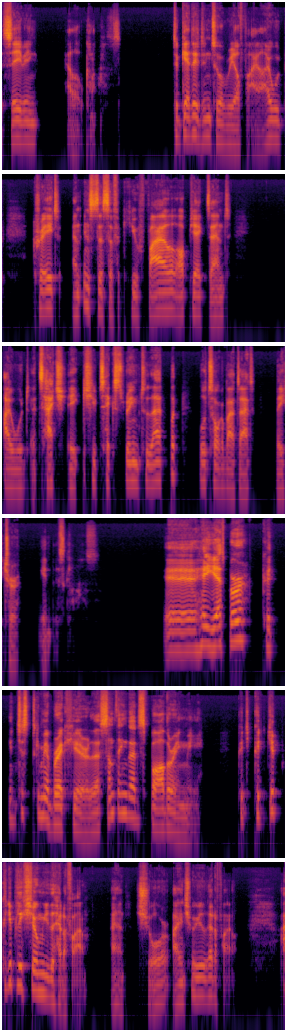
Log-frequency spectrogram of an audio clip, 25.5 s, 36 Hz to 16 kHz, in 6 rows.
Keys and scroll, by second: 23.9 F4.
